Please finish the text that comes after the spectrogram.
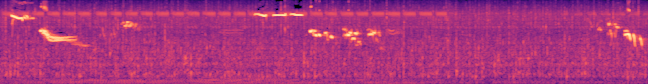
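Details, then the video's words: Robin singing in a simple aviary, varied song: a falling whistled slur, then a run of quick chirps, and a descending whistle at the end, with a thin steady hiss behind. "KICAU SUARA MASTERAN BURUNG ROBIN GACOR FULL VARIASI DI KANDANG AVIARY SEDERHANA"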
